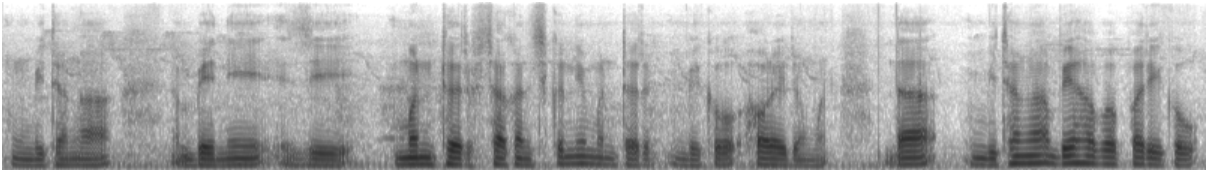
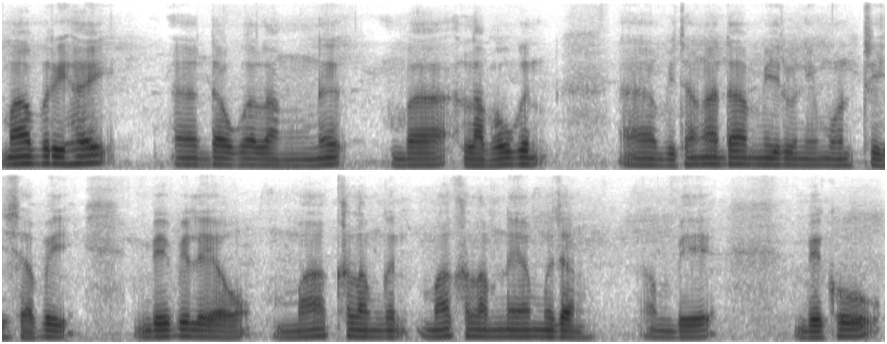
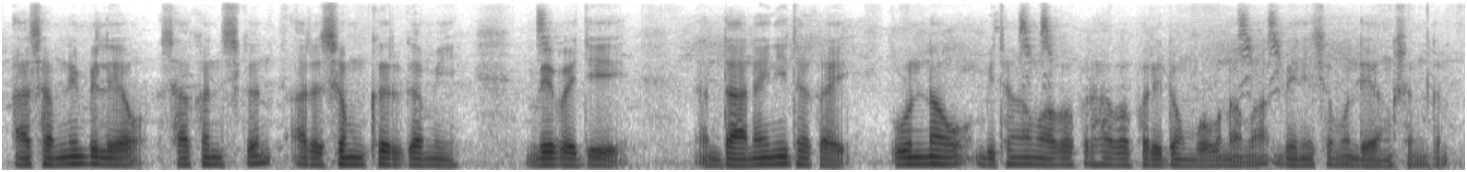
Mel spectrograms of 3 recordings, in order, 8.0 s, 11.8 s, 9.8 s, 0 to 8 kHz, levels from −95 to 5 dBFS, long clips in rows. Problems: low volume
